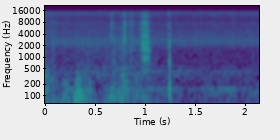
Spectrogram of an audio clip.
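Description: A cat's paws scrambling on carpet while it chases a toy: faint soft thumps, then a few light, scratchy clicks.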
